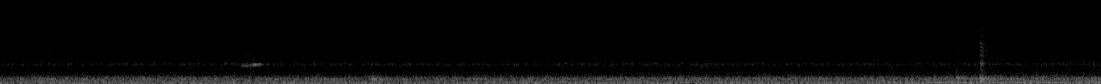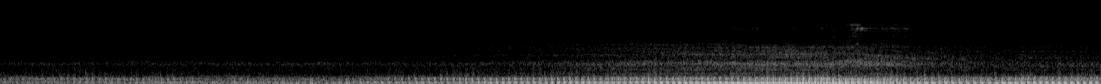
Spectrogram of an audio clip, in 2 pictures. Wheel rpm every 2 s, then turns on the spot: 0, 0, 0, 0, 0, 0, 0, 0, 0, 0, 0.
none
